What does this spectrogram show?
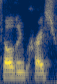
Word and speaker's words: Feldenkrais: And we like to say that Feldenkrais rhymes with paradise.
